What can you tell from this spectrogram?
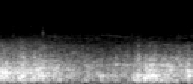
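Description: A steady thunderstorm roars with low rumbling thunder beneath a dense wash of falling rain, loud and continuous throughout, with no voices present.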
